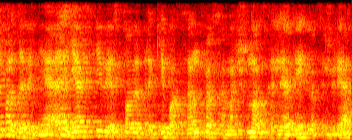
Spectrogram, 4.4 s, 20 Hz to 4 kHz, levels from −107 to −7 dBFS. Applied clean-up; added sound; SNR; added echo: neural separator model SepFormer DNS4.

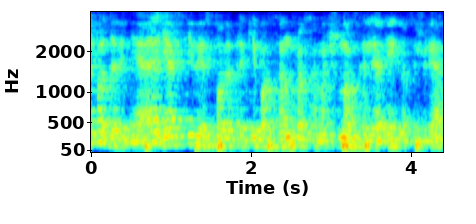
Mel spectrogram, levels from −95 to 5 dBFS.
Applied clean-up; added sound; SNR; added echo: none; Bass guitar; 4 dB; reverberation time 0.9 s.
